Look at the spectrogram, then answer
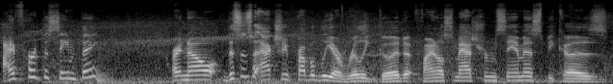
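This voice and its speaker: A young man hosting a game stream, giving lively, excitable play-by-play and laughing often with his co-host. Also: sits high, normal speed, a little hiss or hum. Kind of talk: casual game commentary.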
